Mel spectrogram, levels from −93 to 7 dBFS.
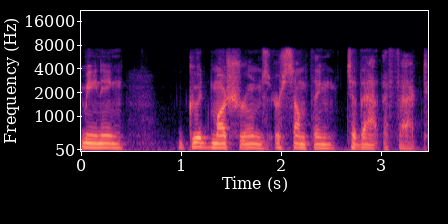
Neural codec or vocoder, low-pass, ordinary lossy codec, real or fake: none; 7.2 kHz; Opus, 64 kbps; real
